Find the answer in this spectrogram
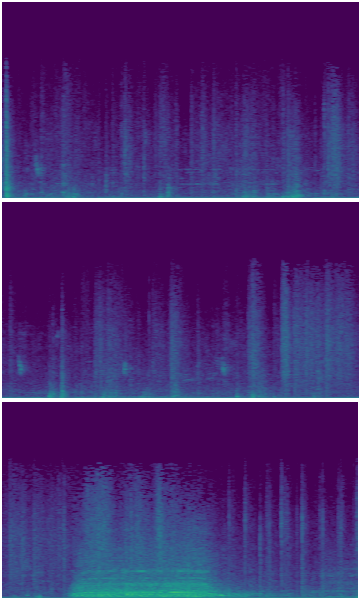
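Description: Faint knocks and clatter of household items being handled on a garage shelf, over a steady low hum. About eight seconds in, a much louder rushing noise with a faint whine in it lasts about two seconds and fades away.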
